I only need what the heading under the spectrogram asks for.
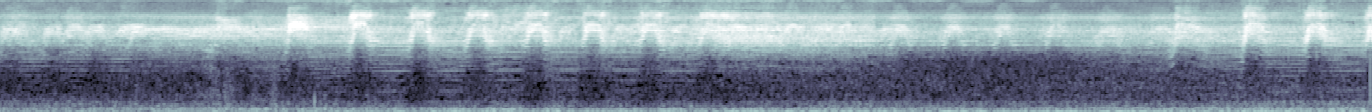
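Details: A high, shrill cicada drone runs without a break, throbbing in quick repeated surges with a few louder bursts scattered through it, against a faint low rumble in the background.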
